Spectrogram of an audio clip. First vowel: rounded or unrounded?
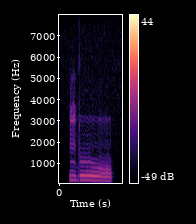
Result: rounded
